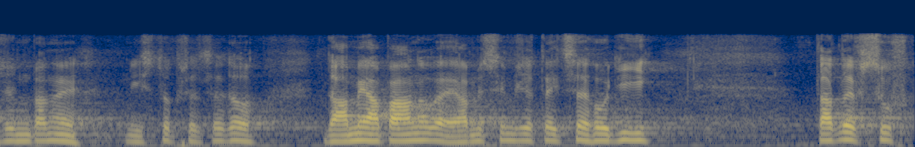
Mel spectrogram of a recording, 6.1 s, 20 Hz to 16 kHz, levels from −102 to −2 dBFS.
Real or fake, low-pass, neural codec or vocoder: real; 7.2 kHz; none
